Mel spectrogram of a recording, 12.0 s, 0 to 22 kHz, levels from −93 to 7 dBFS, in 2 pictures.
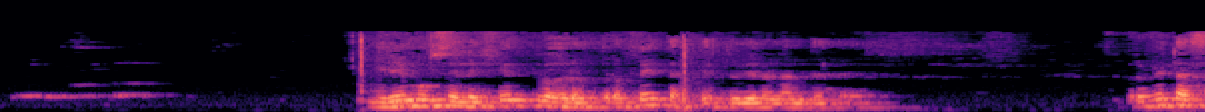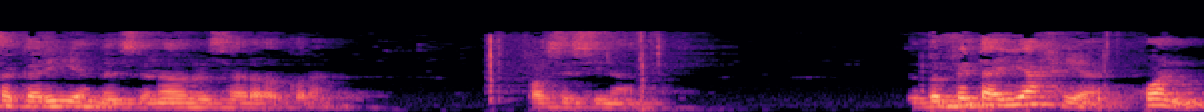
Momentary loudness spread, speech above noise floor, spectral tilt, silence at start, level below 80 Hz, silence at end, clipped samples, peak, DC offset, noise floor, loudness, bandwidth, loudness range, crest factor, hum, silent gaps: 16 LU; 57 dB; -6 dB/octave; 0.1 s; -58 dBFS; 0 s; under 0.1%; -4 dBFS; under 0.1%; -77 dBFS; -20 LUFS; 8 kHz; 6 LU; 18 dB; none; none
